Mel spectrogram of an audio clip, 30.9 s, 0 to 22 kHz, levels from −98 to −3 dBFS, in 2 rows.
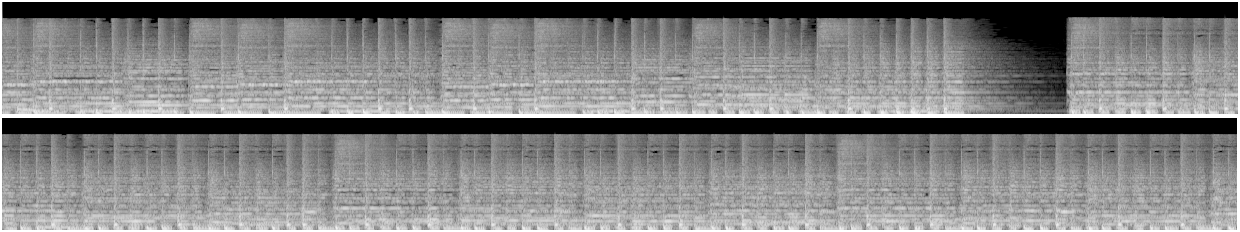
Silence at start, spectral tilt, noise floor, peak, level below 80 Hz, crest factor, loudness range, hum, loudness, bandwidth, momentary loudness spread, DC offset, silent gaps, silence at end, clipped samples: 0 s; -4.5 dB/octave; -53 dBFS; 0 dBFS; -22 dBFS; 16 dB; 2 LU; none; -17 LUFS; 12.5 kHz; 2 LU; under 0.1%; none; 0 s; under 0.1%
